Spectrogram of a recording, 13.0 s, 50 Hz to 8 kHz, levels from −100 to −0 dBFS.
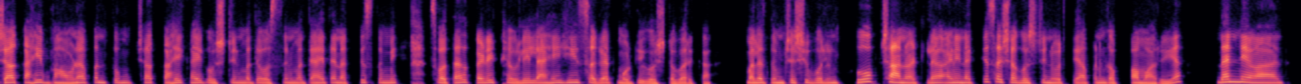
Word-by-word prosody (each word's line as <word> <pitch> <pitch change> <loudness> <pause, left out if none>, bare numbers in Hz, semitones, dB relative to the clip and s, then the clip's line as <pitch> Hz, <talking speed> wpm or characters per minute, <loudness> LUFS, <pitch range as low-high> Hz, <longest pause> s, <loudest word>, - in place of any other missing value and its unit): ज्या 210 +1 +6
काही 205 +2 +2
भावना, 180 +1 +1
पण 215 -1 0
तुमच्या 195 +1 -4
काही, 185 +2 0
काही 195 0 0
गोष्टींमध्ये 185 +1 -3
वस्तूंमध्ये 175 0 -3
आहे. 185 - +1
त्या 200 - -2
नक्कीच 195 +4 -3
तुम्ही 195 0 -2 0.4
स्वतःकडे 200 +1 +2
ठेवलेल्या 190 -1 0
आहे. 185 +2 0
ही 225 - +2
सगळ्यात 185 -3 0
मोठी 170 0 -2
गोष्ट 160 -1 -3
बरं 165 0 -3
का. 140 - -6 0.4
मला 190 0 +4
तुमच्याशी 185 +2 0
बोलून 185 -1 -1 0.2
खूप 270 +4 +2
छान 220 -6 +8
वाटलं 185 +1 -1
आणि 200 0 +1
नक्कीच 200 +8 -2
अशा 225 -4 +2
गोष्टींवरती 185 -2 -3
आपण 180 +2 -2
गप्पा 175 +2 -1
मारूया, 160 +8 -1 0.4
धन्यवाद! 210 -7 +5
190 Hz, 165 wpm, -24 LUFS, 180-205 Hz, 0.4 s, छान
